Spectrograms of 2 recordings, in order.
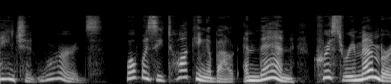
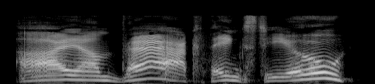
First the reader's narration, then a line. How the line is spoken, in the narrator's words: the dummy growled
